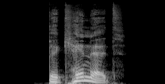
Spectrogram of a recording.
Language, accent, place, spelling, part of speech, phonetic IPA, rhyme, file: German, Germany, Berlin, bekennet, verb, [bəˈkɛnət], -ɛnət, De-bekennet.ogg
- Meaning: second-person plural subjunctive I of bekennen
